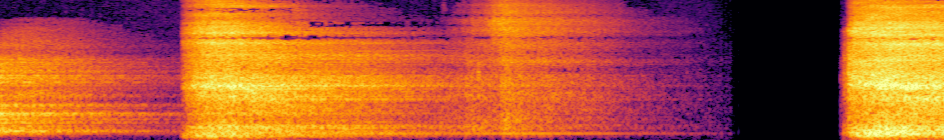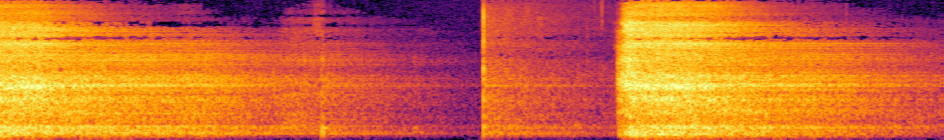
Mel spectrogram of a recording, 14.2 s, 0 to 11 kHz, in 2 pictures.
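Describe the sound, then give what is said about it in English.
A group taking deep breaths together: a few long, airy inhales and exhales separated by short pauses, soft and breathy, with no talking. “Everybody, let's all take like 3 deep breaths together.”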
